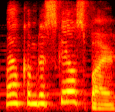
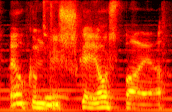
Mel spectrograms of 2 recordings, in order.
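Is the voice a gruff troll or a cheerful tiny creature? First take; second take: cheerful creature; gruff troll. First: A bright, cheerful small-creature voice is used. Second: A gruff, dull Cockney guard voice is used. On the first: A tiny creature echoes it happily. "says in a cheerful voice" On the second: A grumbling troll says it with reserved sarcasm. "It was like a Cockney British guard, like but like a dumb British guard"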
